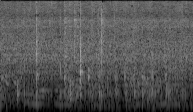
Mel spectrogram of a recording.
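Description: Quick scraping and clattering of a utensil stirring food in a wok while cooking outdoors in a deep forest, with light sizzling underneath, close and brisk.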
